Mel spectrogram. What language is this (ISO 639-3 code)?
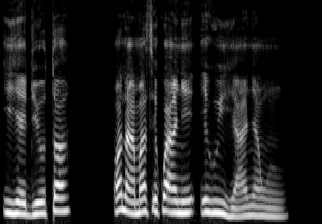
ibo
